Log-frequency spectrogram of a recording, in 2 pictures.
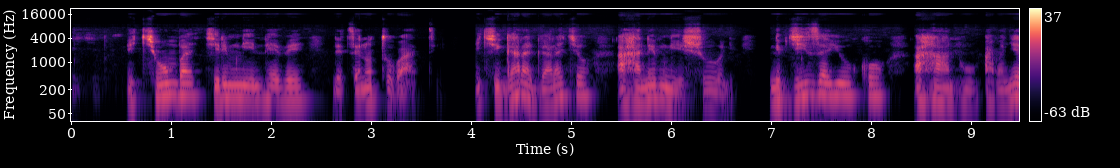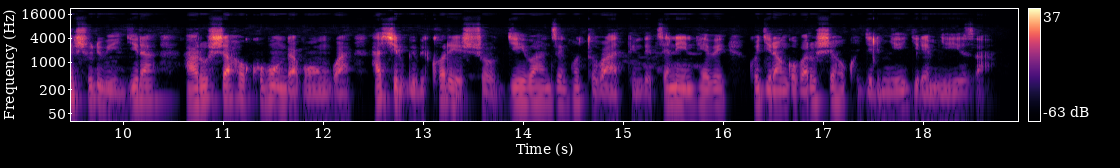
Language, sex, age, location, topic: Kinyarwanda, male, 18-24, Kigali, education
